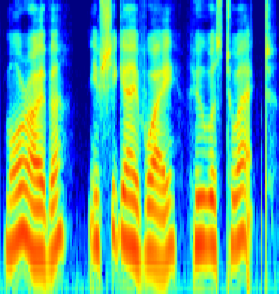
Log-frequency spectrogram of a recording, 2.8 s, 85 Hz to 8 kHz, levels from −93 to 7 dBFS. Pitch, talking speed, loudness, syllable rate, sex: 180 Hz, 195 wpm, -15 LUFS, 4.6 syllables/s, female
